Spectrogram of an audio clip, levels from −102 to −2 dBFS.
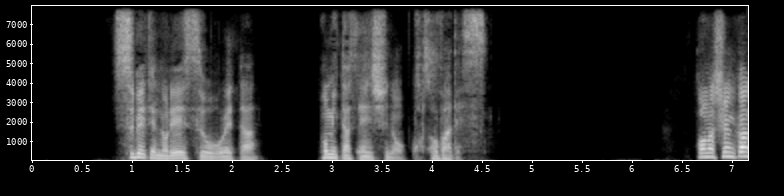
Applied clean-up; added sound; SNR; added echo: neural mask model Resemble Enhance denoiser.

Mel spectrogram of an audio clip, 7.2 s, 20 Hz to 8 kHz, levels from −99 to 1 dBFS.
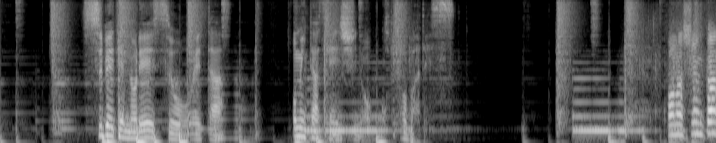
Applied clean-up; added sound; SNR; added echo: neural mask model RNNoise.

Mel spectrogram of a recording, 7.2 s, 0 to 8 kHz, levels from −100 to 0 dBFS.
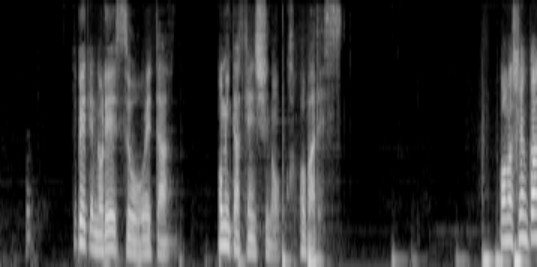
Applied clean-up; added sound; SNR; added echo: neural mask model DeepFilterNet 3.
